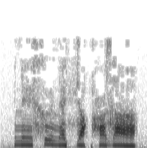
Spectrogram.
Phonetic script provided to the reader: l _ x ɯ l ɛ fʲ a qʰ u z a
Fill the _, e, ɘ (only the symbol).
e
